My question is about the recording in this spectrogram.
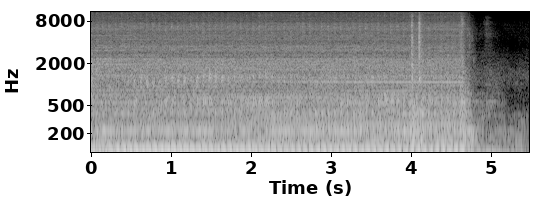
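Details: LS V8 in Nissan S14 first start after engine reinstall (pulled for oil leak), primed, fluids filled, no fuel leaks; deep, even idle pulsing about three times a second, no misses or knocks, then switched off; normal idle.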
